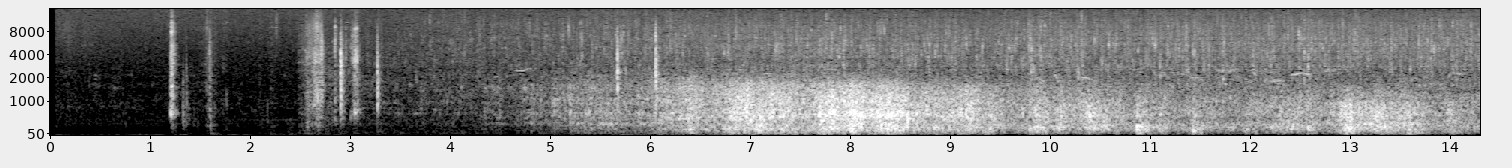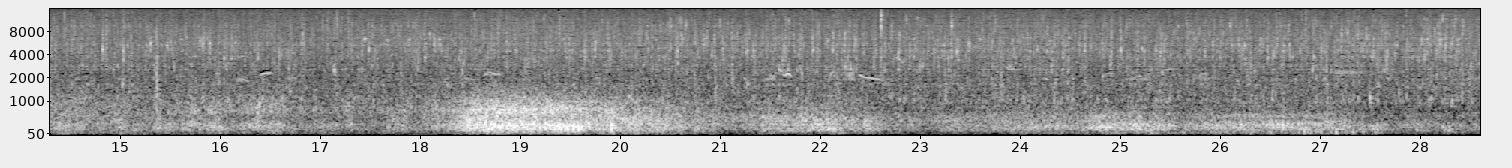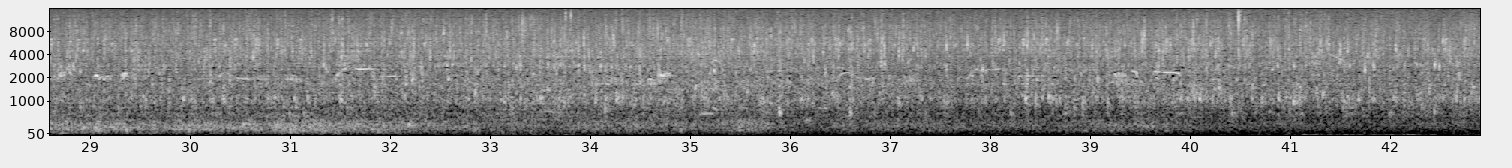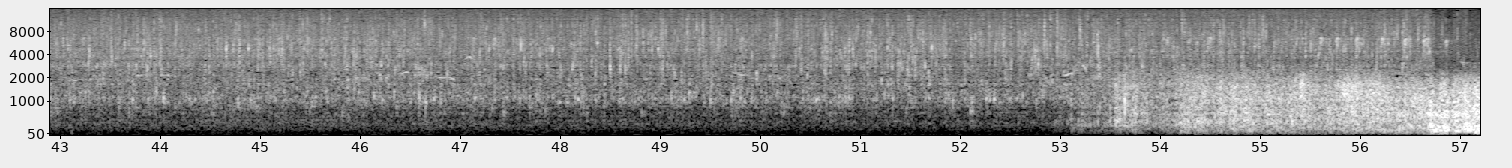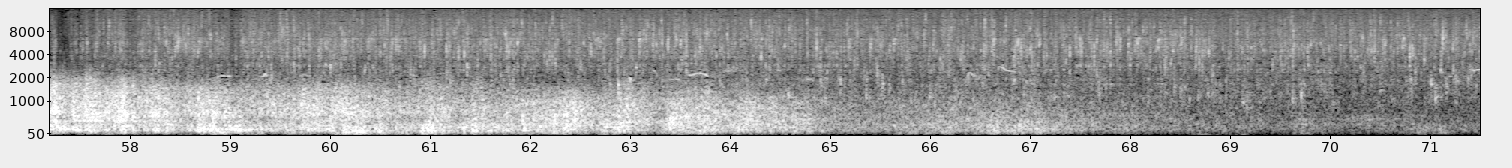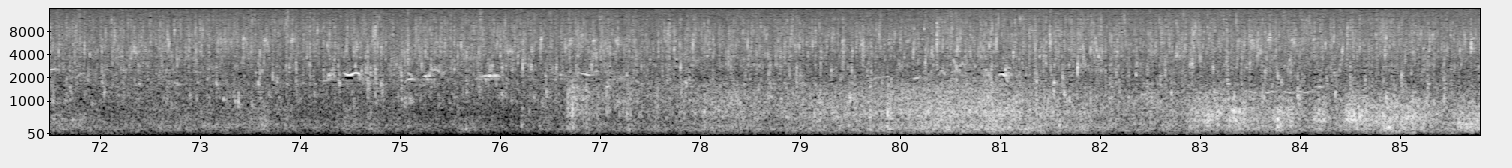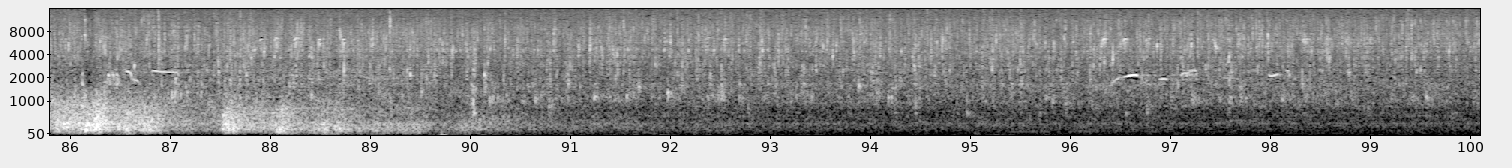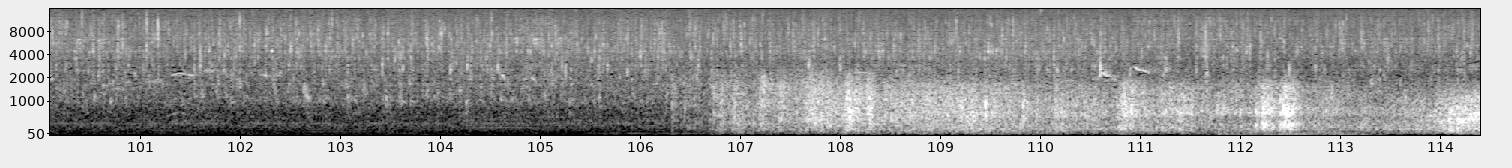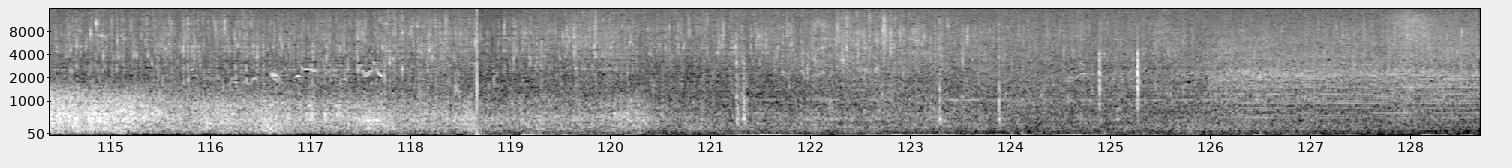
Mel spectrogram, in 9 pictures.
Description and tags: donder water
My first!!
Just some thunder with flowing water in the background and a bird doing some 'singing' ( I believe it's a blackbird).
bird, flowing-water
